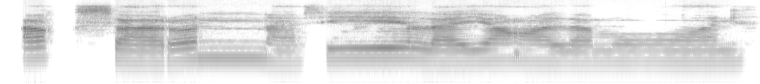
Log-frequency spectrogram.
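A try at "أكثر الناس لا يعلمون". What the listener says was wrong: Bukan nasi sayang, nunnya dibaca panjang. Nasi la ya'lamun.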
